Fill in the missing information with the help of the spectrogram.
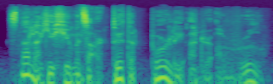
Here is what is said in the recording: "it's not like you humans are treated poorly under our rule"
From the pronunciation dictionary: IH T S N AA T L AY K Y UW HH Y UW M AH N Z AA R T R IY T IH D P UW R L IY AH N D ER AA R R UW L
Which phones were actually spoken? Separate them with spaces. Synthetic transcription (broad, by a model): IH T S N AA T L AY K Y UW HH Y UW M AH N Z AA R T IY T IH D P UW R L IY AH N D ER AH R R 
